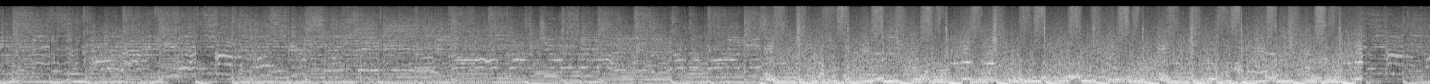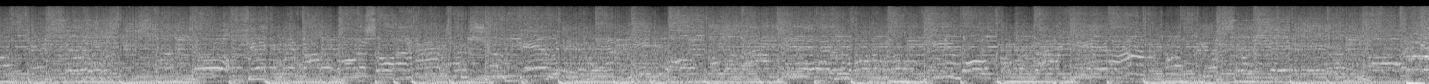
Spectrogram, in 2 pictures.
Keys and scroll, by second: 14.0 Page_Down.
